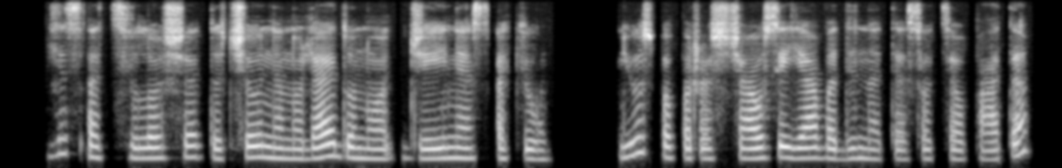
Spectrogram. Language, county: Lithuanian, Utena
